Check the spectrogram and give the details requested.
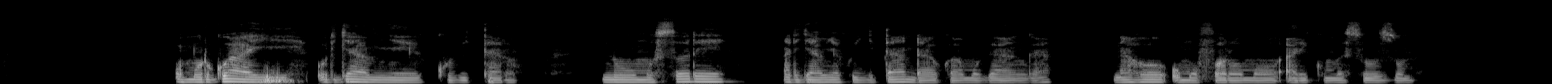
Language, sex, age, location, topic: Kinyarwanda, female, 25-35, Nyagatare, health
